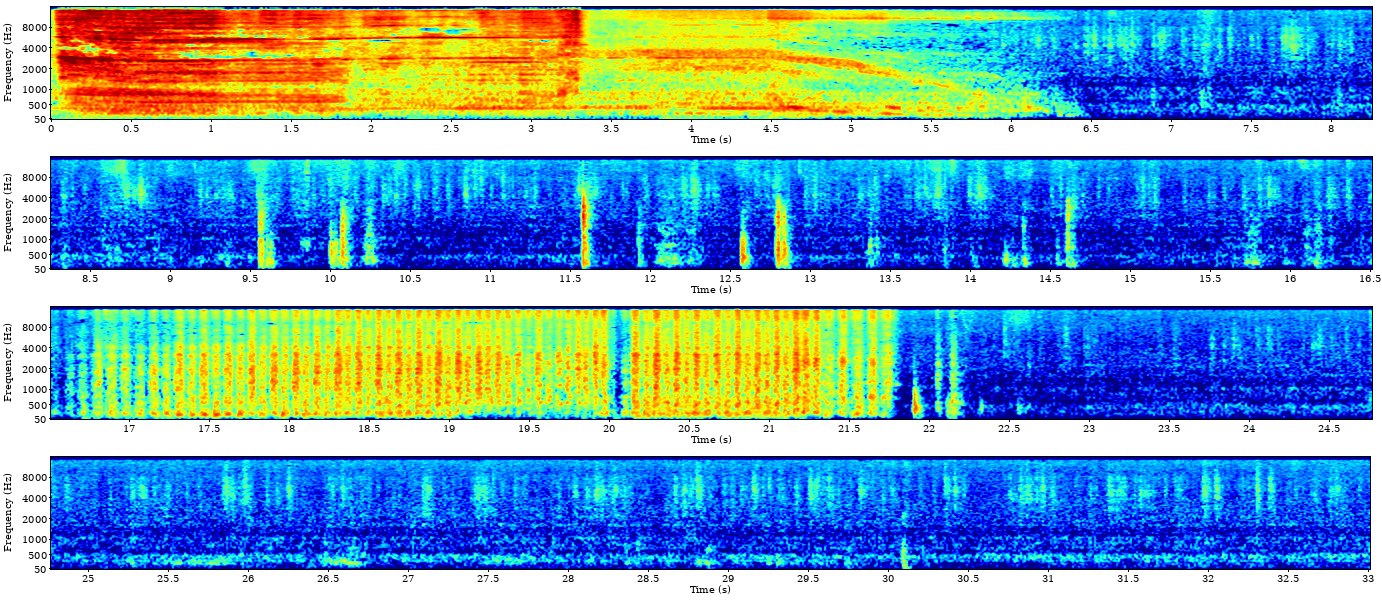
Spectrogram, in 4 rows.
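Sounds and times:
handsaw cutting wood: 0.0 - 6.1, 16.6 - 21.8.

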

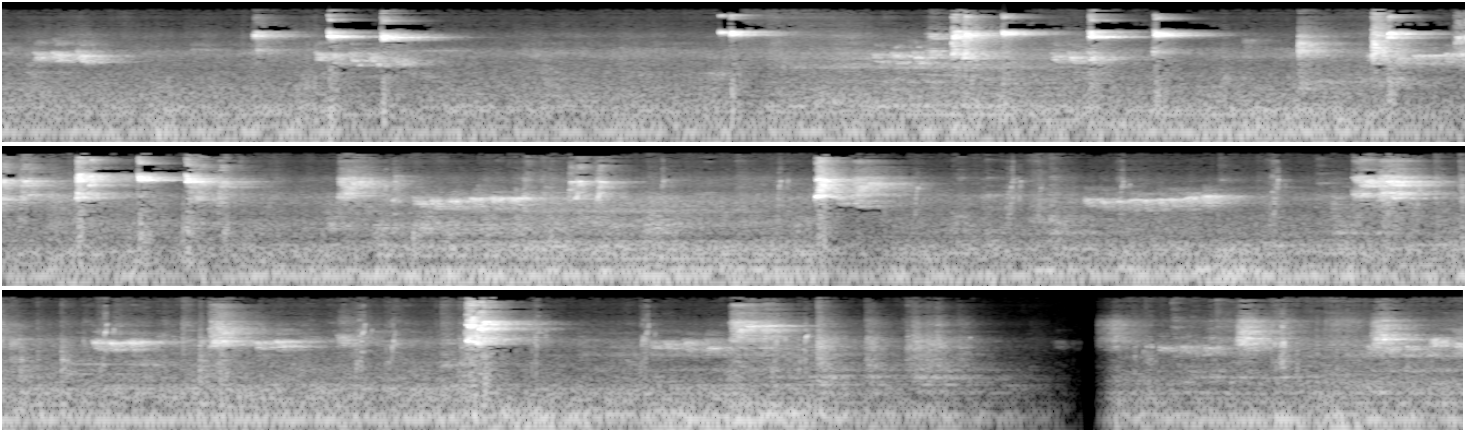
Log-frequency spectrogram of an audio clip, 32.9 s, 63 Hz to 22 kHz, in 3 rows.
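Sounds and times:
bird chick chirping: 5.4 - 28.4, 30.2 - 32.9.

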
